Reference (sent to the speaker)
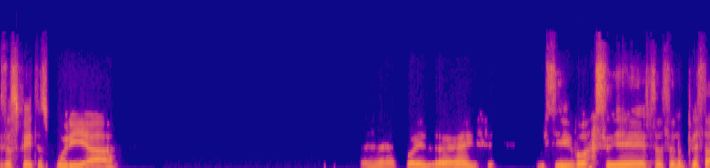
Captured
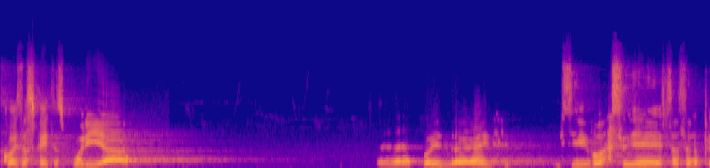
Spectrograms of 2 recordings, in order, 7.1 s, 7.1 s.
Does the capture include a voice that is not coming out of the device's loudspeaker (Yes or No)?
No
